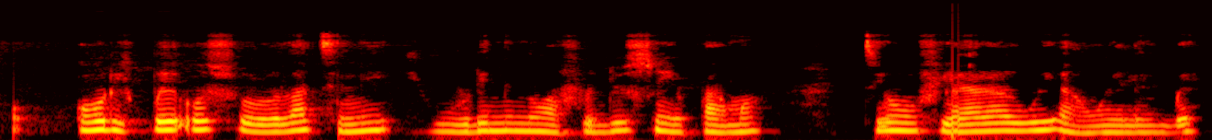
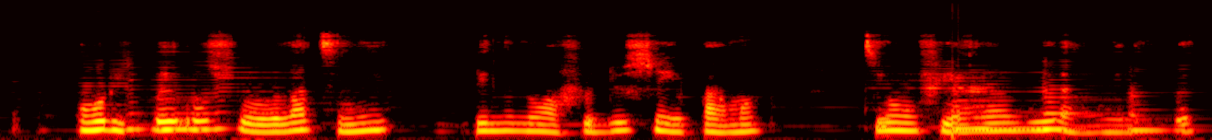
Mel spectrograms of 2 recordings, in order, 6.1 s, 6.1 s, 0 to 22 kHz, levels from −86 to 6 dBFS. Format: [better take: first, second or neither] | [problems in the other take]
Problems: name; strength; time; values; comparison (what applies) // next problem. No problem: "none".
first | noise reduction (neural mask model DeepFilterNet 3)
